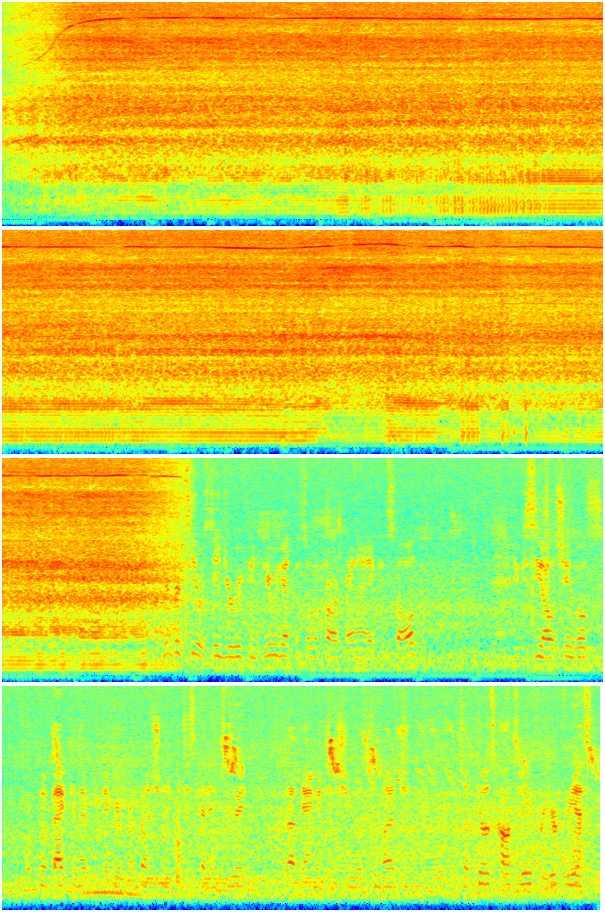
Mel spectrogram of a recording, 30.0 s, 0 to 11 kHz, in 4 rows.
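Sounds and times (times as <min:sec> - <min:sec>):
motor running with high whine: 0:00.0 - 0:17.5.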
